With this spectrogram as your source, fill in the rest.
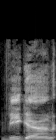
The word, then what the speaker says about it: Vega: Because I thought Vega like vegan or Veja like yes. Vegetarian. So and the only way I know it's pronounced Vega is I called the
